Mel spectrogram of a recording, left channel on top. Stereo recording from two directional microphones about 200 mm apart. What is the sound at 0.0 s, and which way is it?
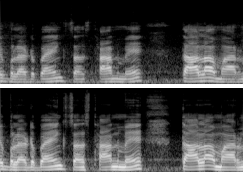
Speech, 45° right (ahead or behind).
